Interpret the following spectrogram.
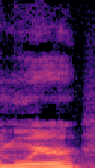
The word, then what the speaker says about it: Moir: to be joined by Moyer even though it's not really how it looks like it's spelled uh welcome to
